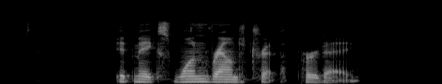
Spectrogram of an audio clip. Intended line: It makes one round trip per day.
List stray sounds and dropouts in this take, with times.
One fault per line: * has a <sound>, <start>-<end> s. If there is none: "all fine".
all fine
